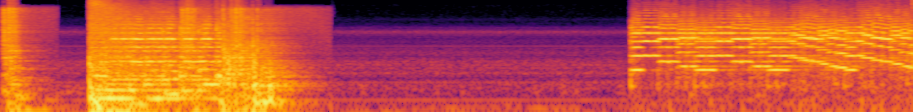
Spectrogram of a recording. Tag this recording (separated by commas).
Music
